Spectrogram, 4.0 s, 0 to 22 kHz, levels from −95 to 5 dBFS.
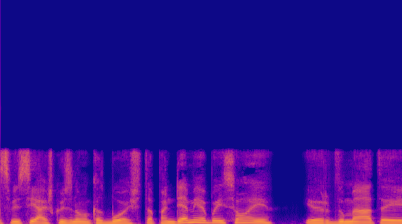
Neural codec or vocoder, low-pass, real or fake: codec, 16 kHz, 1 kbps, X-Codec, WavLM features, trained on Multilingual LibriSpeech; 7.2 kHz; fake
